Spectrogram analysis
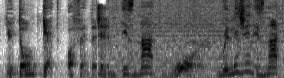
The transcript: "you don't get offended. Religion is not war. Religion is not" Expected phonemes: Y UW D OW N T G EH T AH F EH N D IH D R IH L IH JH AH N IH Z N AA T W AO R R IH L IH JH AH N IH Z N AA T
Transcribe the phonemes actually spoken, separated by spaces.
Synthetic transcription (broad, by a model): Y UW D OW N T G EH T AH F EH N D D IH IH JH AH N IH Z N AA T W AO R R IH L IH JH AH N IH Z N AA T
